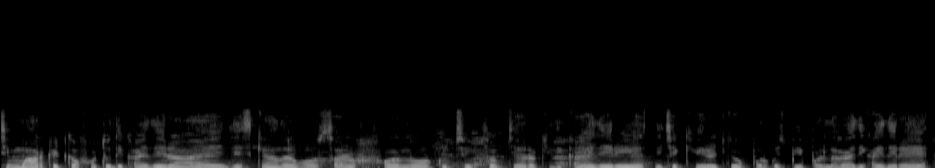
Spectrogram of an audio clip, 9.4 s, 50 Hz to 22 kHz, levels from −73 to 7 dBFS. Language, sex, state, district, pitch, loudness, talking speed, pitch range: Hindi, male, Uttar Pradesh, Hamirpur, 125 Hz, -33 LUFS, 220 wpm, 120-125 Hz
